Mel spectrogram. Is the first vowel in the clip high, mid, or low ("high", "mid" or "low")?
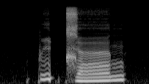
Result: high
